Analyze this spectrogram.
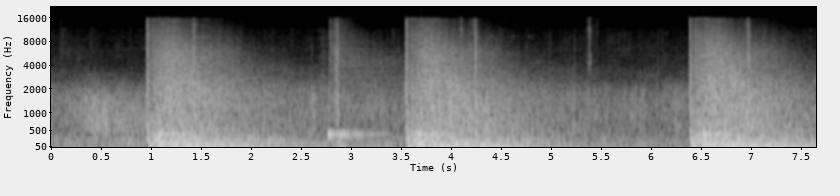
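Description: Sniper rifle shots boom loudly and echo away.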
